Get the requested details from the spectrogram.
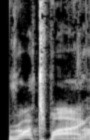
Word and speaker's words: Rotwang: It's probably a V sound. Yeah, you're right. Rotwang. Yeah. – Wang. Doesn't sound German. – Sounds like red dick. – Rotwang.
